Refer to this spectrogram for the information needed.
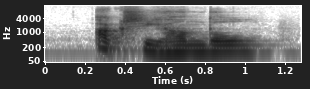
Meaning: stock brokerage; trade in shares
- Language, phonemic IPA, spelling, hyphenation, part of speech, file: Dutch, /ˈɑk.siˌɦɑn.dəl/, actiehandel, ac‧tie‧han‧del, noun, Nl-actiehandel.ogg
